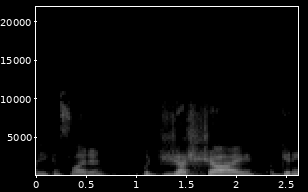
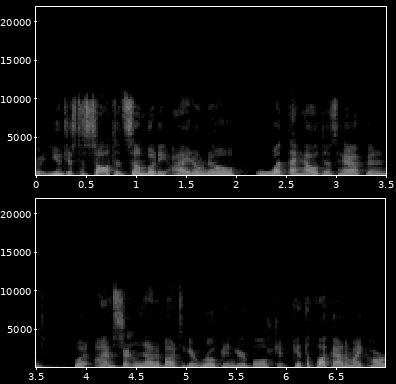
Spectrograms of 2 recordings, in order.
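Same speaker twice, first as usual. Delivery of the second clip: angry; 6 semitones higher, 5 dB louder than usual. Retold or imitated. Driver ordering fighter out.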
